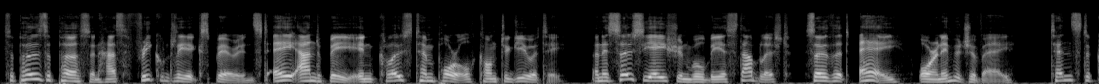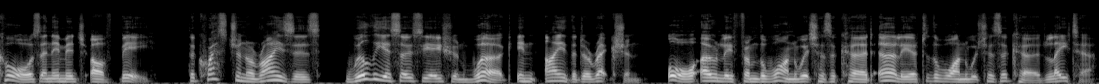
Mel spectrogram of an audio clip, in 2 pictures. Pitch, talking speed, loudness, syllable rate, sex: 140 Hz, 160 wpm, -21 LUFS, 5.1 syllables/s, male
